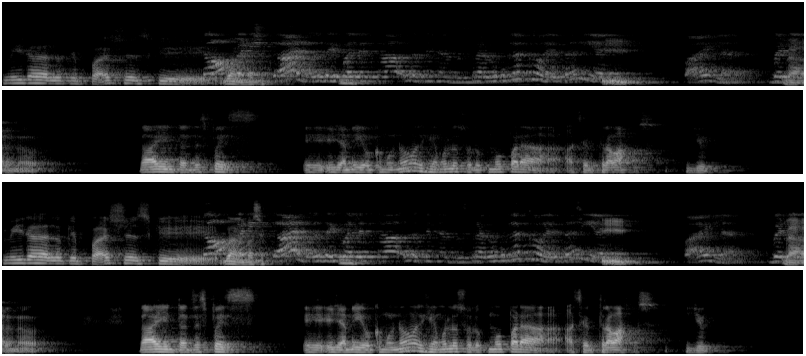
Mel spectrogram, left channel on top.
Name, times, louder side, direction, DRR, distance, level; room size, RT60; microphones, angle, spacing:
voice 1, 0.0-2.5 3.4-3.5 6.0-6.2 7.8-8.4 9.4-10.5 11.0-14.5 14.9-15.1, right 4 dB, 55° right, 12 dB, 0.6 m, -30 dB
voice 2, 2.0-6.4 6.8-7.4 7.6-8.2, right 1 dB, 30° right, -5 dB, 3.4 m, -39 dB
12.5 x 4.6 x 7.6 m, 0.92 s
head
